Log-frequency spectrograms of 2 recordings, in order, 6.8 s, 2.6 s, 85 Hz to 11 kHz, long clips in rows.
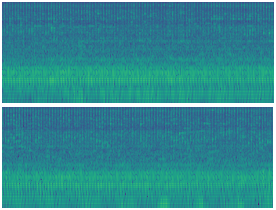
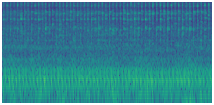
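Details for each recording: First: Honda HS80 snowblower, single-cylinder engine with fast throttle set to spec 3600 rpm, in first gear throwing snow at full throttle under load. Runs steady and strong with no bogging, unlike an identical unit set at 3000 rpm. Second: Honda HS80 single-cylinder snowblower with fast throttle set at 3000 rpm instead of spec 3600, in second gear throwing snow about 12–15 ft, runs hard and slightly uneven, bogging down under load and more through the snow berm.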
